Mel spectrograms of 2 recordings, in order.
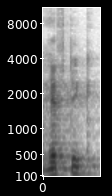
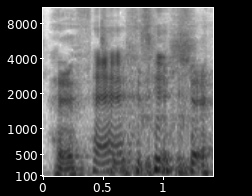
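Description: First: The middle vowel is short and plain. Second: The middle vowel is long and drawn out. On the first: The speaker calls it wrong. "Wenn du einfach nur so heftig gesagt hättest... Hätte es nicht dieselbe Wirkung" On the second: The speaker calls it right. "Es ist schon so dieser langgezogene mittlere Laut"

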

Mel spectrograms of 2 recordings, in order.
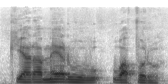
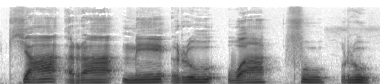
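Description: First: It is said quickly. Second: It is said slowly, almost spelled out.

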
